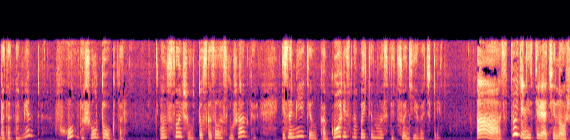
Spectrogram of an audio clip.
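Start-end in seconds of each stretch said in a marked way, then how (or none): 9.5-11.4 warm, welcoming, raised, friendly exclaiming voice. Reading the doctor's line as he comes up to Pollyanna, a friendly exclamation. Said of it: "приветливо воскликнул он".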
